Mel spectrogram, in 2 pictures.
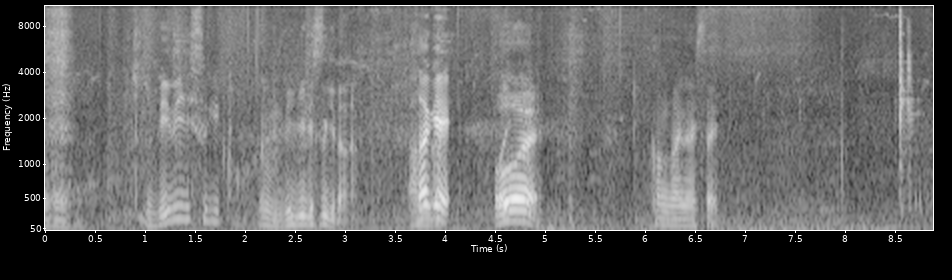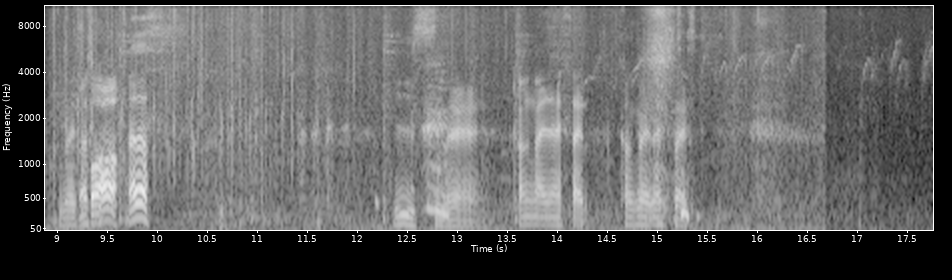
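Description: Men talk and call out casually outdoors.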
